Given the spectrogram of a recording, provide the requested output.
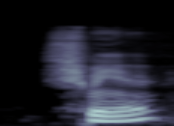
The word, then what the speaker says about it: schmear: Schmear? What? Am I saying it wrong? – No, you're saying it perfectly.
